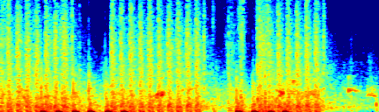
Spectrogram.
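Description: DShK heavy machine gun in the video game Squad, firing two long rapid bursts of loud, evenly spaced shots with a brief gap between them.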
